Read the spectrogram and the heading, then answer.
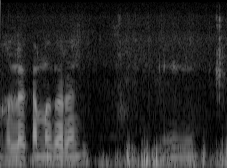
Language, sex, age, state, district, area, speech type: Odia, male, 18-30, Odisha, Jagatsinghpur, rural, spontaneous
